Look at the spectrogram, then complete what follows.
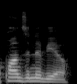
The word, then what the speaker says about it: Ponzinibbio: Yeah, Santiago Ponzinibbio.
